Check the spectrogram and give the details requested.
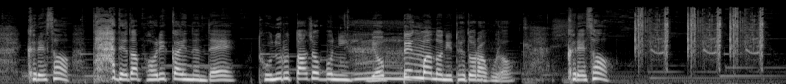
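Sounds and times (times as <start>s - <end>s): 
speech: 0.2s - 6.2s
camera shutter clicks: 6.3s - 7.8s.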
